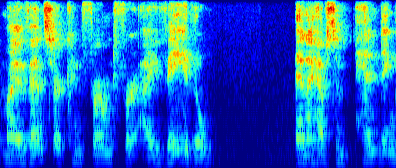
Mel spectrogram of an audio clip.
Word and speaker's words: Aveiro: But I will be visiting the University of Aveiro for a concert and a clinic.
